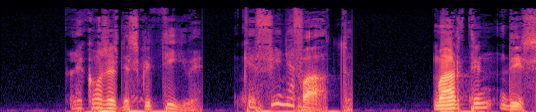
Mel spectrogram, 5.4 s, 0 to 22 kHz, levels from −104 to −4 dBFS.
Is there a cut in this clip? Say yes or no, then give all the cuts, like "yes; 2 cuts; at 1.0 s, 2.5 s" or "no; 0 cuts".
yes; 2 cuts; at 1.2 s, 2.9 s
